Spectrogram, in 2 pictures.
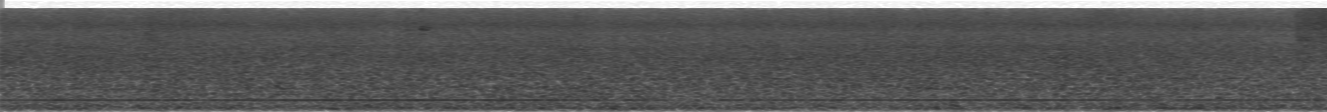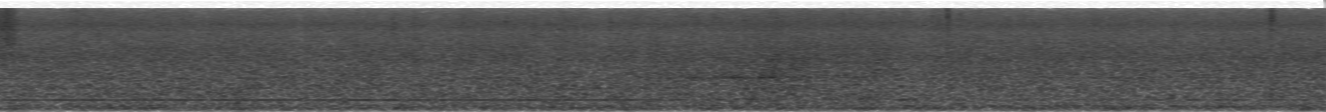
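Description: Cabin noise of a New Shuttle rubber-tyred automated guideway train running along its wet guideway: a steady rushing noise with a low rumble and a steady whine that fades out about ten seconds in.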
